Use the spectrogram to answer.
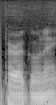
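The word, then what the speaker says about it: Paragonah: Although the modern-day spelling has dropped one of the two O's, Paraguna is still pronounced by locals with the double O's.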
